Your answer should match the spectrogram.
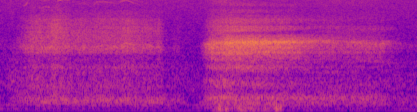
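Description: Steady breathing during a yoga hip and knee stretch, with a long continuous airflow that pauses briefly then resumes as a stronger, nasal-sounding exhale, close and fairly quiet.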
